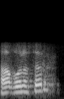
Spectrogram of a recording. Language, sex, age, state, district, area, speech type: Marathi, male, 30-45, Maharashtra, Raigad, rural, conversation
